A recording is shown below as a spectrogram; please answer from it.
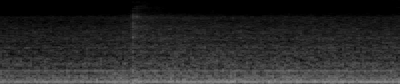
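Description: Steady low hum with faint hiss: room tone, from an appliance or fan running in the room.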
